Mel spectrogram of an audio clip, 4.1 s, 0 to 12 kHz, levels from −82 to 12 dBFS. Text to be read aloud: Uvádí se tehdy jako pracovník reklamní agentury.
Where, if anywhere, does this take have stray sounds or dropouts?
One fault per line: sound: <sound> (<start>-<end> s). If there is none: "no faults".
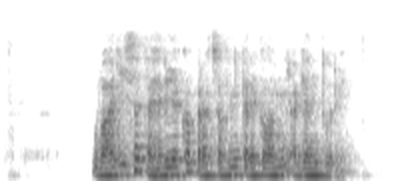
no faults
